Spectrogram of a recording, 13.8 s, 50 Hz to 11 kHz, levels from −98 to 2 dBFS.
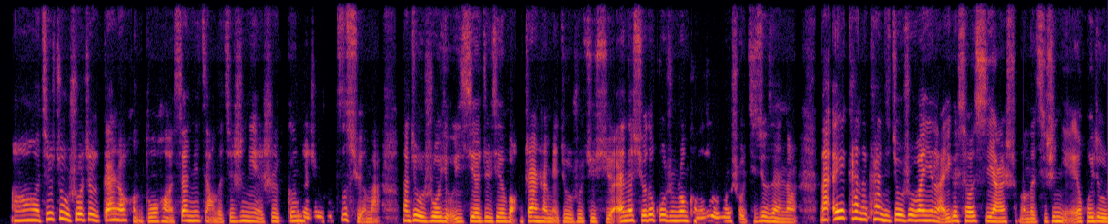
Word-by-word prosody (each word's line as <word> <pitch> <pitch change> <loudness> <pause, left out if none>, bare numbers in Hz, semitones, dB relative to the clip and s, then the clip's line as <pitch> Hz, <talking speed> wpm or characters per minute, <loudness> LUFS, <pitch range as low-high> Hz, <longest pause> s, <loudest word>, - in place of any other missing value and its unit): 哦， 245 +1 0
其 300 - -1
实 310 - +2
就 300 -2 +3
是 - - -7
说 280 +2 +4
这 280 - -1
个 240 - -2
干 260 +4 +2
扰 255 -1 +3
很 230 -4 -7
多 200 +1 -1
哈。 200 -2 -3
像 240 +4 +1
你 230 - -1
讲 - - -6
的， 170 - -6
其 200 +3 -6
实 225 +3 -3
你 215 -2 0
也 180 -3 -5
是 200 +3 -4
跟 225 0 -1
着 205 -3 -1
就 215 +2 -6
是 215 - -16
自 275 - -4
学 235 - -5
嘛， - - -7 0.3
那 240 -1 +2
就 245 -1 +4
是 215 - +3
说 215 -1 +4
有 195 -6 -2
一 180 - -3
些 205 +3 +1
这 200 0 -2
些 200 0 +1
网 - - -1
站 215 0 +3
上 185 -2 0
面 - - -5
就 185 - -5
是 175 - -4
说 180 0 -4
去 185 +1 -5
学， 165 -2 -6
诶， - - +4
那 245 - +6
学 245 +1 0
的 265 - +3
过 260 0 0
程 225 -1 -1
中 230 0 +3
可 205 -3 -5
能 185 - -4
就 225 0 -1
是 195 - -2
说 200 0 -2
手 155 -6 -6
机 190 - -12
就 215 0 0
在 195 -2 +1
那 165 -1 -2
儿， - - -8 0.2
那 275 - +3
诶， 355 +4 +6
看 345 -1 +1
着 290 - +1
看 305 -1 +2
着 245 - +2
就 270 +3 +4
是 - - -2
说 260 0 +2
万 245 0 +4
一 240 - +1
来 - - +1
一 185 - -1
个 230 - +2
消 220 +1 +3
息 215 -1 -2
呀 185 -2 +3
什 190 - -13
么 150 - -7
的， 170 - -3
其 185 - -11
实 215 - -2
你 210 -2 +1
也 190 - -2
会 200 +1 -1
就 195 -3 +1
215 Hz, 395 characters per minute, -22 LUFS, 195-245 Hz, 0.3 s, 那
